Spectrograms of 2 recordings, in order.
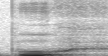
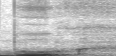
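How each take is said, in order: No difference in how they are said.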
